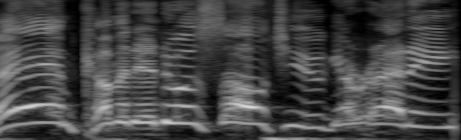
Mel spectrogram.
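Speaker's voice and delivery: high, loud yelling. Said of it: "yell at the house".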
